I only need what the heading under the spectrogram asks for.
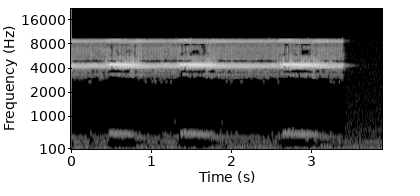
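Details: Bell cricket, 2020 National Institute of Biological Resources recording: high, pure, tinkling trill that rises in loudness three times, about once every second, then ends suddenly, leaving silence.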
